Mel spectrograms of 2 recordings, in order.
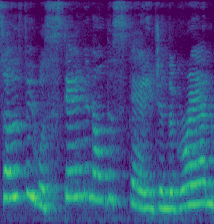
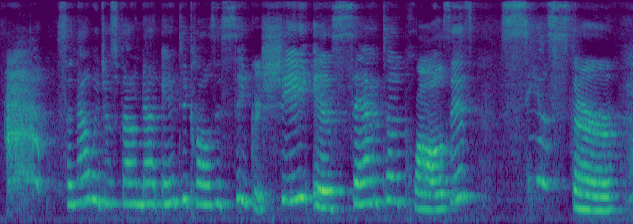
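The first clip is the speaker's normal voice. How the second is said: ordinary delivery, nothing marked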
